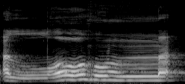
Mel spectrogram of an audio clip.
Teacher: اللہم انی، اللہ کو، لام کو موٹا کر کے پڑھیں گے. اللہم، میم میں تشدید تو غنہ کریں گے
